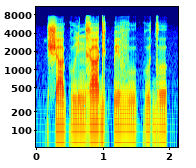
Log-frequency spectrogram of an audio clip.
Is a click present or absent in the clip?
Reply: absent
